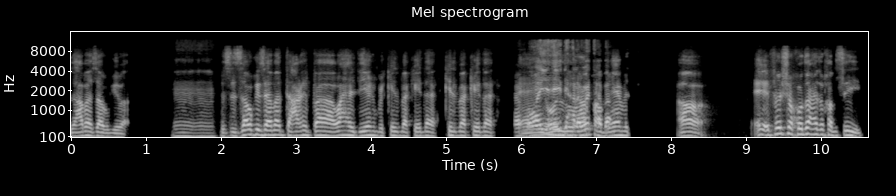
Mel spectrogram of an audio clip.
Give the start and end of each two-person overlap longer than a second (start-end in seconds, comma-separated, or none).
5.9-7.3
